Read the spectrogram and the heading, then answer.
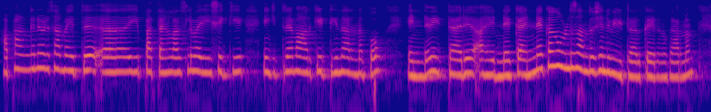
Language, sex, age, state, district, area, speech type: Malayalam, female, 18-30, Kerala, Kozhikode, rural, spontaneous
